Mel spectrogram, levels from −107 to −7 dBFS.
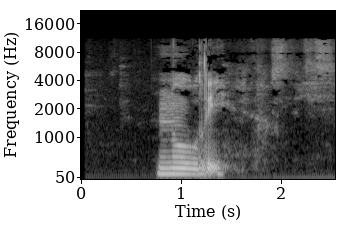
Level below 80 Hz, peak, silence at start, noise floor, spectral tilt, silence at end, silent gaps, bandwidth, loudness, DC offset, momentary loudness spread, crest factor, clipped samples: -68 dBFS; -12 dBFS; 0.75 s; -68 dBFS; -4 dB/octave; 0 s; none; 11.5 kHz; -35 LUFS; under 0.1%; 17 LU; 26 dB; under 0.1%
